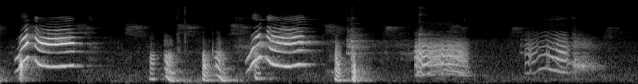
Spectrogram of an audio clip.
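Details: Pet parrot that imitates the word "mummy". Several sharp, speech-like syllables come in quick succession, each with a strong harmonic ring, followed by two raspier, fading vocal sounds.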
